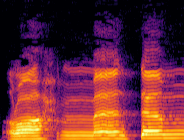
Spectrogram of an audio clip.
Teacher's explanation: tanwin bertemu mim daripada rahmatan jadi rohmatan tapi jangan lupa dengung dua harakat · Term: Idgham Bighunnah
